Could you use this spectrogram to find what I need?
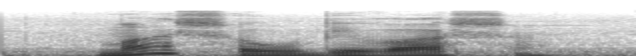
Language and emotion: Russian, neutral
